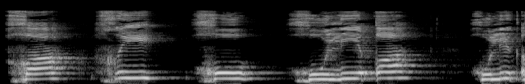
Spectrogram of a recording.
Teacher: خا میں استعلاء کی صفت تو ہے لیکن انفتاح ہے ساتھ ساتھ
